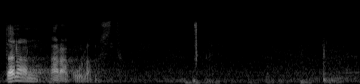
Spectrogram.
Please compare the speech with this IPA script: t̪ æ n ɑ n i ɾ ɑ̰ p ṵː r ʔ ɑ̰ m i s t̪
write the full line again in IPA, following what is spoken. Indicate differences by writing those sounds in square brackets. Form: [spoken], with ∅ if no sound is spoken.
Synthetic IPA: t̪ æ n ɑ n [æ] ɾ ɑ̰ [k] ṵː [l] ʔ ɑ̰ m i s t̪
